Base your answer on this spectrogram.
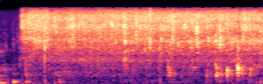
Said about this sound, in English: I'm gonna wash my hands.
